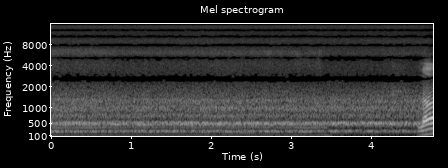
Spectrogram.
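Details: Swarming honey bees make an even, layered buzzing hum that holds steady, ending with a sudden louder rising sweep at the very close.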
